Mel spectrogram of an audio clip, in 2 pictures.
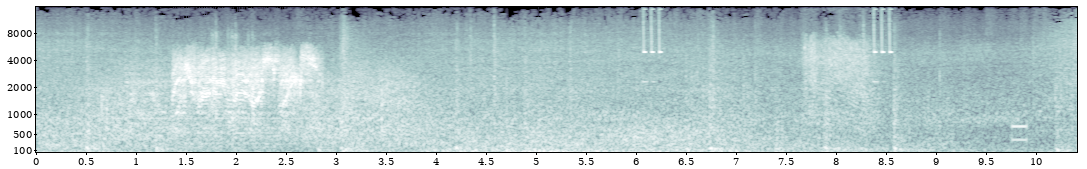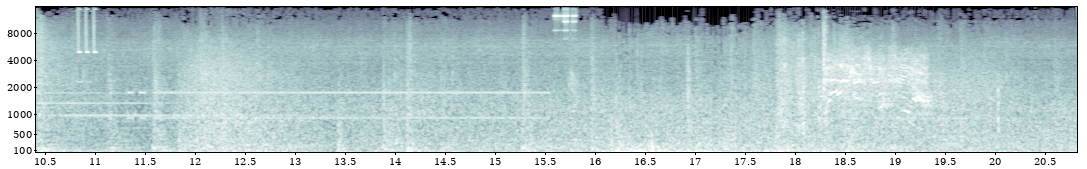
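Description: A twin-engine fighter jet roars with afterburners lit.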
